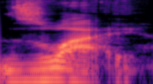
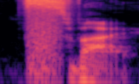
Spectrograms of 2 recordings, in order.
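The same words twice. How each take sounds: First: "zwei" said with an English z and w, "zwy"; wrong English z. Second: "zwei" said with ts and v, "tsvai"; proper German "zwei"; correct ts sound. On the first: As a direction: show the wrong "zwei" with a buzzing z. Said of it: "It's not zwei, but it's zwei". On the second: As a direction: give the right "zwei" starting with ts. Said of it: "The Z makes a tv sound". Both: Shown as a demonstration.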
